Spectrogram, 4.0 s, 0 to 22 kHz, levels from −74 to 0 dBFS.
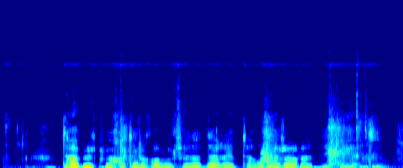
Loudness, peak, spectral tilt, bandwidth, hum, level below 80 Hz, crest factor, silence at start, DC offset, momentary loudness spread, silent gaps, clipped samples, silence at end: -35 LUFS; -14 dBFS; -6 dB/octave; 15 kHz; none; -44 dBFS; 20 dB; 0.05 s; under 0.1%; 12 LU; none; under 0.1%; 0 s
